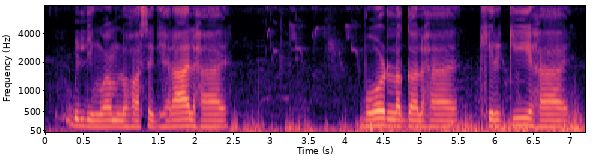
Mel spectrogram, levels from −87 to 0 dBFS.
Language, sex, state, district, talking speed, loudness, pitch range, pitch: Hindi, male, Bihar, Jamui, 100 wpm, -24 LUFS, 145-155 Hz, 150 Hz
